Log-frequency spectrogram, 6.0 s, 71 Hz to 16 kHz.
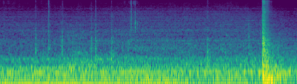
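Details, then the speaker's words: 1966 Ford Mustang coupe, 289 V8, no crazy exhaust, idling after cold start: low, even burble with steady unhurried beat, no ticking or misfire; sounds as it would have back in the day, running normally. "What you'd expect out of a 289, no crazy exhaust. Sounds like it would have back in the day."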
